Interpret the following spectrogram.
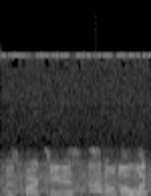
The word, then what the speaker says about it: Martinez: reggie jackson's middle name spelled the same way pronounced martinis we're just been calling him luck martinez for i don't know how many years but now we're told that the absolute correctness of the pronunciation is martinez right phil mason three to two paul gets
